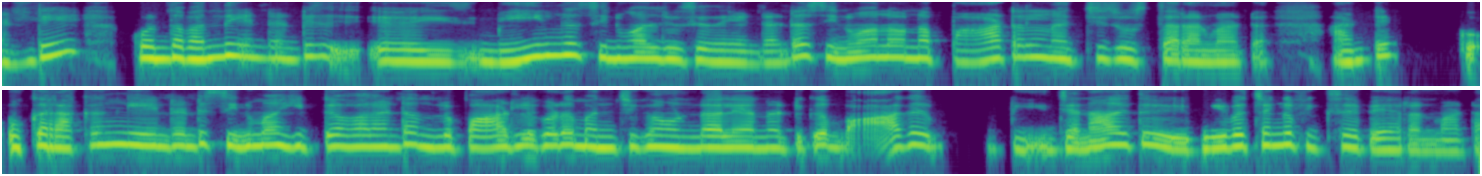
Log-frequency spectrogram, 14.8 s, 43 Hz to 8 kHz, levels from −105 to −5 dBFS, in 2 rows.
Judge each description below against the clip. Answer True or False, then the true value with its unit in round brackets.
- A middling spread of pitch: True (3.3 semitones)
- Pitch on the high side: True (235 Hz)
